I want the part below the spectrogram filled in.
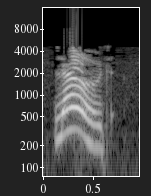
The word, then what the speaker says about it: load: load 本身也是一个动词，意思是装载、负担。注意字母组合 O-A 的读音是 O。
